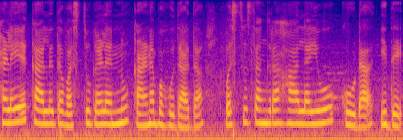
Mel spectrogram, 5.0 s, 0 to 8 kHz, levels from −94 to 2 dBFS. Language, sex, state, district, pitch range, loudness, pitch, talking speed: Kannada, female, Karnataka, Dakshina Kannada, 215-255 Hz, -14 LUFS, 240 Hz, 105 wpm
